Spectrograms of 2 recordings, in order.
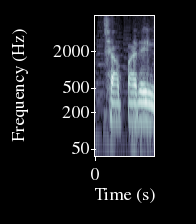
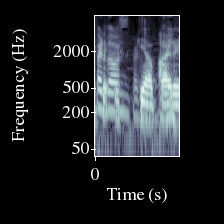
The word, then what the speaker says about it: Schiaparelli: No se dice Schiaparelli. – Perdón. – Schiaparelli. – Ay, pobre Laurita, que no sabe italiano.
